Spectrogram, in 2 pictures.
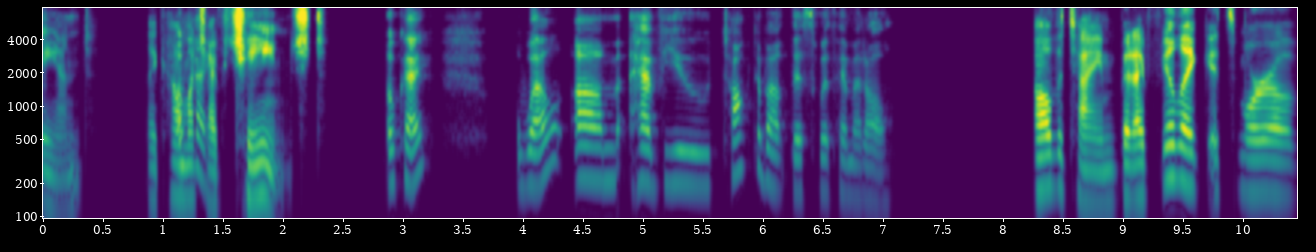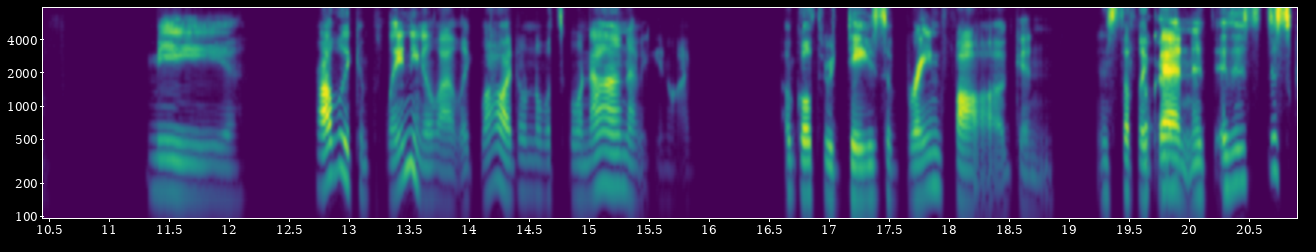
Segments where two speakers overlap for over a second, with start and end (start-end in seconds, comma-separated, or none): none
